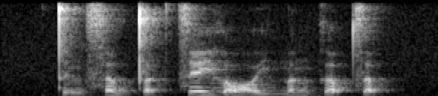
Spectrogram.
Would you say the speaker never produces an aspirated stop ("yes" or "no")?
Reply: yes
